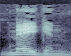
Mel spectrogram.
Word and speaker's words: M3GAN: It's Megan, but it's spelled like that.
